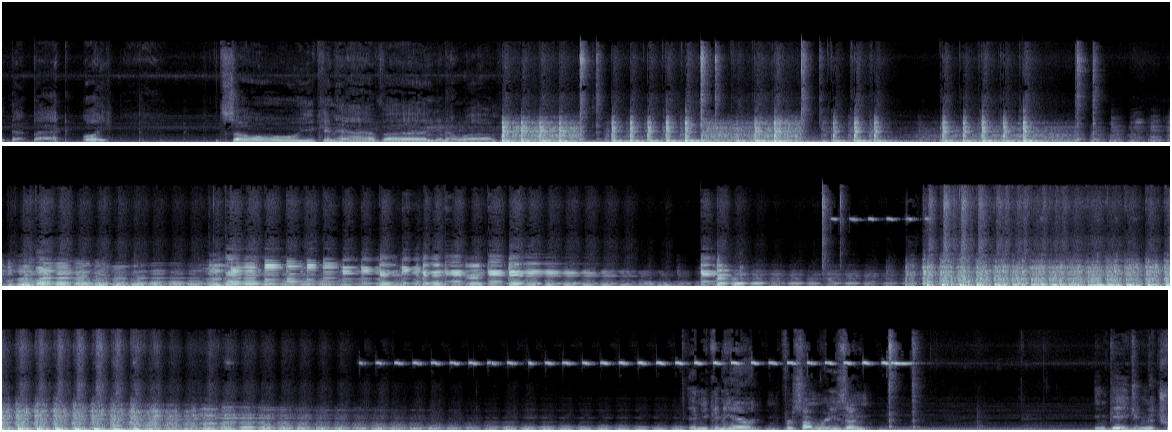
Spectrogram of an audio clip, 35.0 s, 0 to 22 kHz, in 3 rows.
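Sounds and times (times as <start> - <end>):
electric guitar chords with tremolo: 5.0 - 34.4.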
